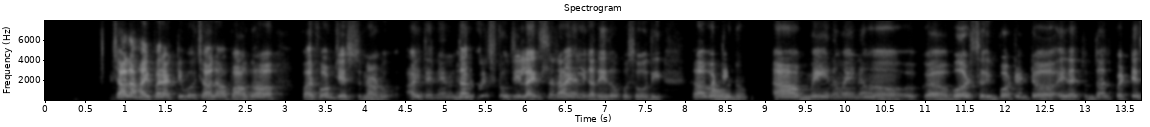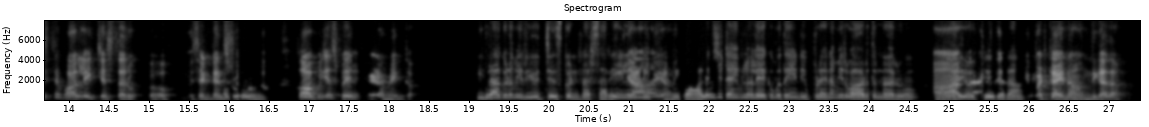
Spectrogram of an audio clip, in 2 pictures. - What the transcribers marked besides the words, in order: other background noise; in English: "హైపర్ యాక్టివ్"; in English: "పెర్ఫార్మ్"; in English: "టూ త్రీ లైన్స్‌లో"; in English: "మెయిన్"; in English: "వర్డ్స్ ఇంపార్టెంట్"; in English: "సెంటెన్స్"; in English: "కాపీ"; in English: "పేస్ట్"; in English: "యూజ్"
- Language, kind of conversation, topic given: Telugu, podcast, ఆన్‌లైన్ మద్దతు దీర్ఘకాలంగా బలంగా నిలవగలదా, లేక అది తాత్కాలికమేనా?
